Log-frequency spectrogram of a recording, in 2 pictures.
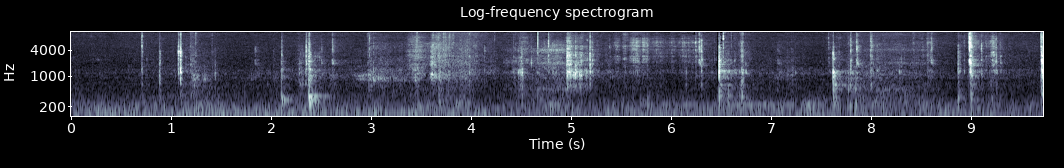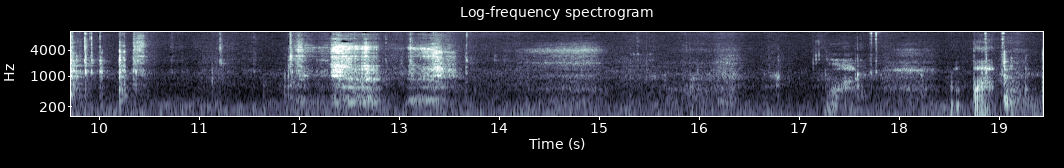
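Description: Plastic and metal engine parts click and rattle as they are handled.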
